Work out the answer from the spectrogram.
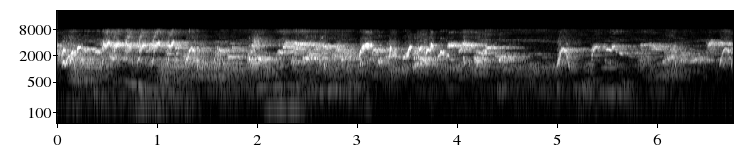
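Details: A trà my red-whiskered bulbul of three seasons sings crisp, sharply rising and falling whistled notes in quick clusters, pausing briefly before resuming with short bright phrases.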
